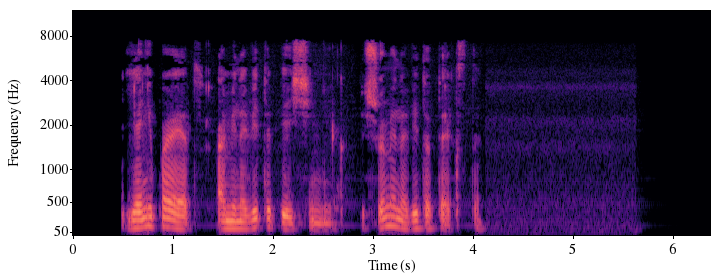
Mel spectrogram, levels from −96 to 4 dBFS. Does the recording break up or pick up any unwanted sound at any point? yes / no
no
